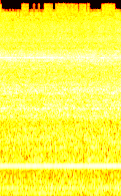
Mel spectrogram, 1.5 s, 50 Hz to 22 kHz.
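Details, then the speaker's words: New FLSun T1 3D printer dead on arrival (self-test failures, no heating, no motion): a loud, steady airy rush with a faint high whistle that never changes; the cooling fan is stuck at full speed until power is switched off. "So, I'm going to turn this off so you don't have to listen to the noise and come around here and hit that."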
